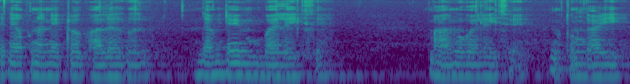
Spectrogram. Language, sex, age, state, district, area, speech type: Assamese, male, 18-30, Assam, Dibrugarh, urban, spontaneous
